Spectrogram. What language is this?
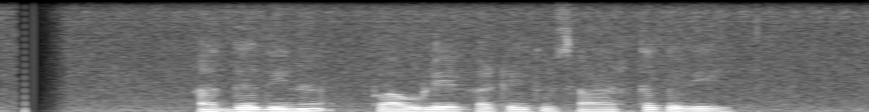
Sinhala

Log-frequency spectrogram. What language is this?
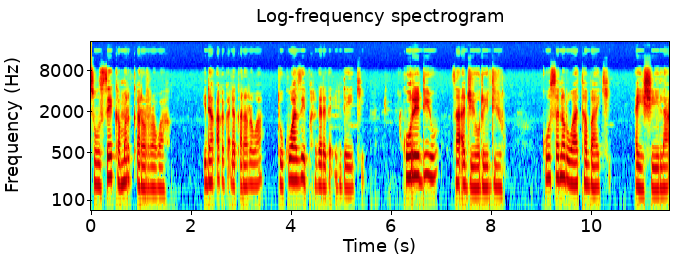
Hausa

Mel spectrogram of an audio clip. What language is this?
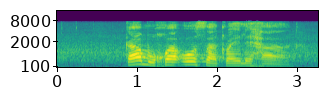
Southern Sotho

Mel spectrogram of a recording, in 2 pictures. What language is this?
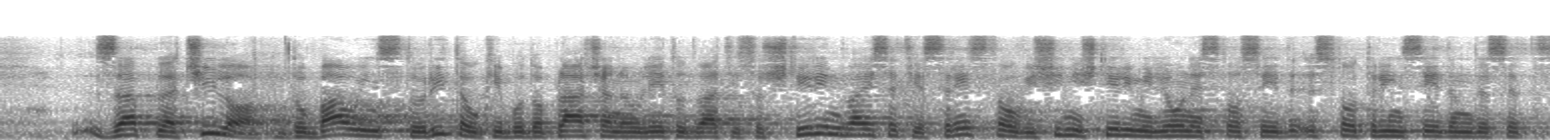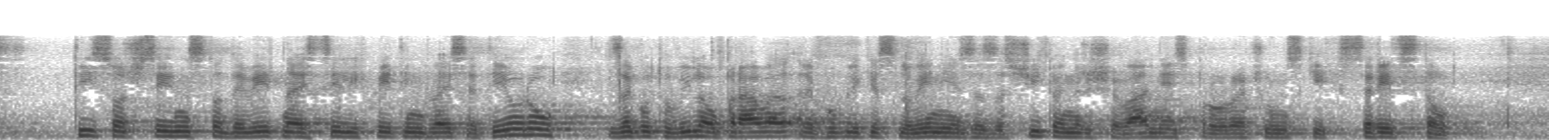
Slovenian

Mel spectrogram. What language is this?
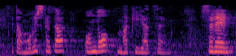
Basque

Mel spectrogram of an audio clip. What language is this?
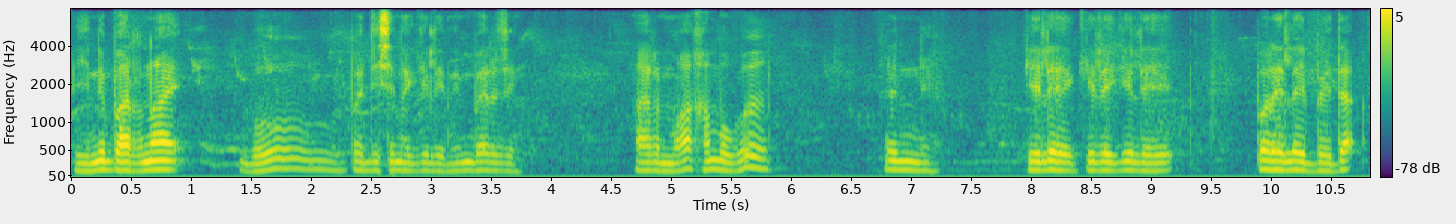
Bodo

